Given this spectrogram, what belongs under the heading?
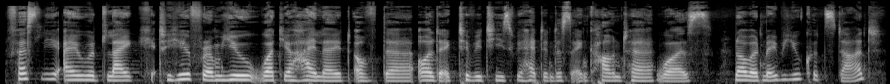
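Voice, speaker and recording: A woman hosting a podcast, polite and measured, her voice a little hoarse from a cold as she introduces the episode and asks questions. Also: fairly low pitch. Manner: polite, measured, careful phrasing. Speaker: podcast host and interviewer.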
